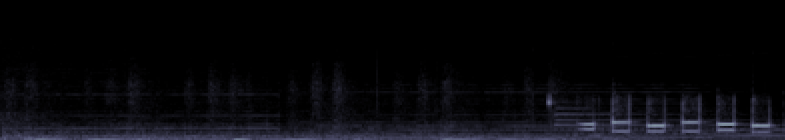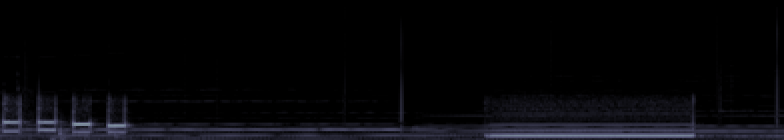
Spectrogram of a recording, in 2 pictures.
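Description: Telephone keypad dialing: a quick run of short, evenly spaced DTMF beeps is followed after a pause by a longer steady tone, all heard over a low background hum.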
